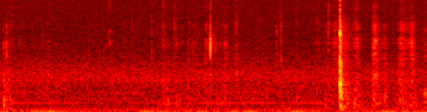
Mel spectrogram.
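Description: Quiet handling of a plastic dishwasher wash pump as it is held free of its housing. There is a faint low steady hum, a few light ticks, and one sharp plastic click about three and a half seconds in.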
